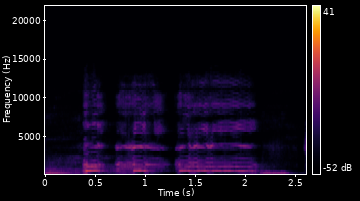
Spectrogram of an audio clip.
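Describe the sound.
A voice imitates a rooster's crow: one loud, drawn-out cock-a-doodle-doo in several rising and sustained phrases, clear, followed by a brief low murmur.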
